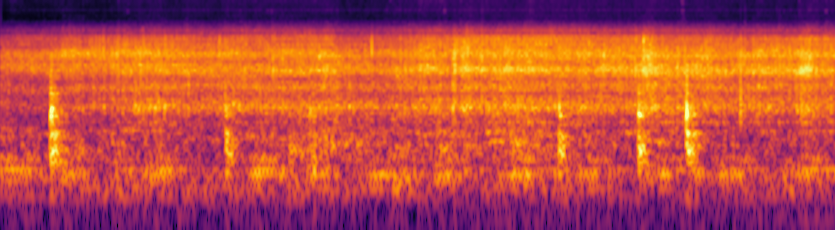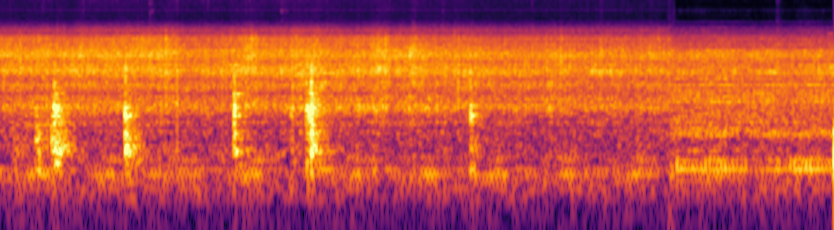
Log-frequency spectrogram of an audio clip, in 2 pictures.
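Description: Tomato pieces fry in a pan with a steady close sizzle, punctuated by regular scraping taps of a spoon stirring, continuous and without speech.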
